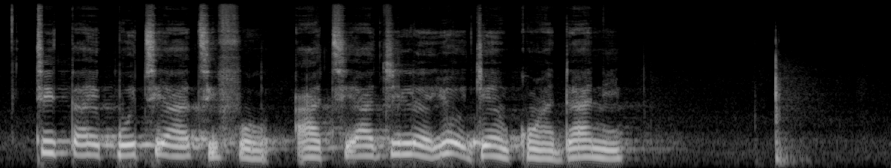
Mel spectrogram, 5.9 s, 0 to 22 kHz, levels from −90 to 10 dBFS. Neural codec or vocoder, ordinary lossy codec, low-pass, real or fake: vocoder, 44.1 kHz, 128 mel bands, Pupu-Vocoder; none; 19.8 kHz; fake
